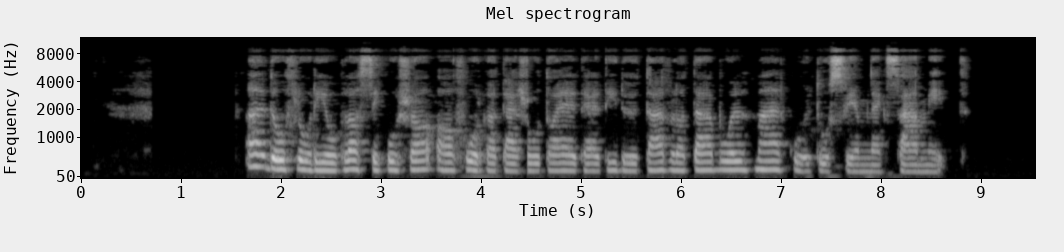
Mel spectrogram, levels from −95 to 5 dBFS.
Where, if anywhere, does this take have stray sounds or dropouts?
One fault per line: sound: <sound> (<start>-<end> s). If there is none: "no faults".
no faults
